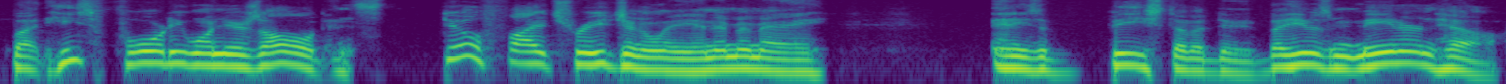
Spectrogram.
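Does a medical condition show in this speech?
No.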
